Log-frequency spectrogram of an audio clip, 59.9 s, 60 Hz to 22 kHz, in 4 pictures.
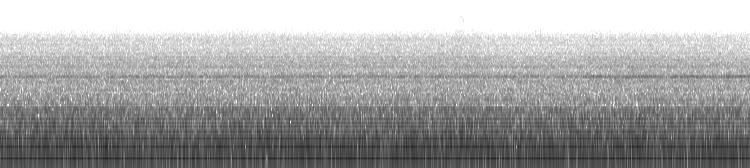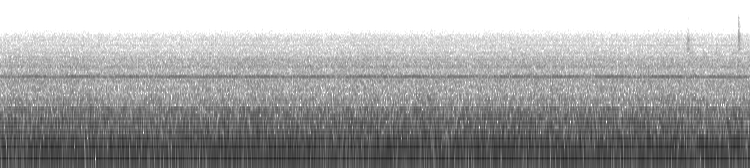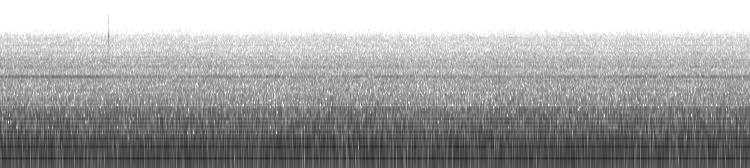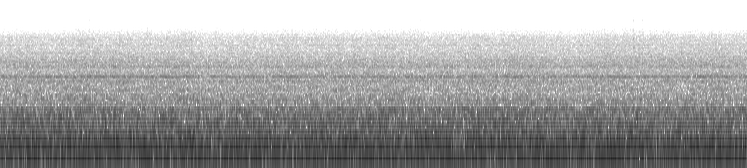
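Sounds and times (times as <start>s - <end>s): airplane cabin rumble: 0.0s - 59.9s
thin steady whine: 0.0s - 59.9s.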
